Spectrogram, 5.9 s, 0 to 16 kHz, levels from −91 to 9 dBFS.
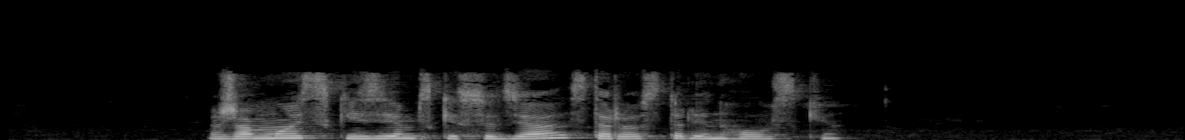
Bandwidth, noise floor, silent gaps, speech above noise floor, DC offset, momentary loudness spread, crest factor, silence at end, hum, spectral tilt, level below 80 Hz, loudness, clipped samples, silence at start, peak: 8 kHz; -80 dBFS; none; 53 dB; under 0.1%; 13 LU; 18 dB; 1.75 s; none; -4 dB/octave; -72 dBFS; -28 LUFS; under 0.1%; 1.05 s; -12 dBFS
